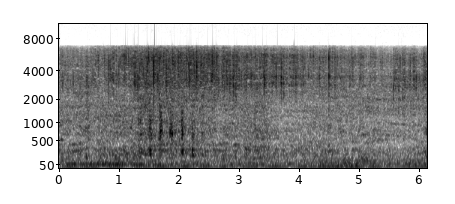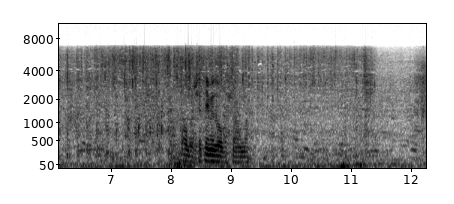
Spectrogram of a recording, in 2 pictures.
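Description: Water sprays from a hose nozzle and splashes onto a car windshield.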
